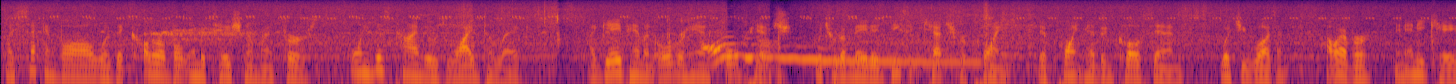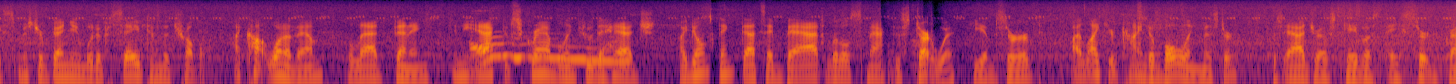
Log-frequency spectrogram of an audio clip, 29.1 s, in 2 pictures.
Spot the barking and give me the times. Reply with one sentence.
The barking can be heard from 7.0 to 9.8 s and from 19.2 to 20.9 s.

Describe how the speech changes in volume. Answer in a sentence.
The volume of the speech stays about the same.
